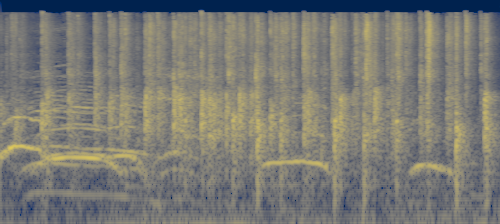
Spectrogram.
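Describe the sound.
Audience clapping greets a guest introduced on a comedy talk show, a brisk, uneven patter of hands with several voices whooping and calling out over it.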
